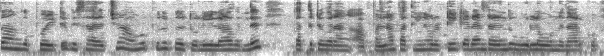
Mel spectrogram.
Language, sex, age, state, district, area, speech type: Tamil, female, 18-30, Tamil Nadu, Tirupattur, urban, spontaneous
